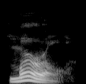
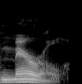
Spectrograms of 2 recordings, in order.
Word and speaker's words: Merle: I want to apologize in advance because Dan Rather, for some reason, pronounces Merle as Merle, or Merrill. I think he says Merrill in one of these clips anyway. And I say Merle. Dan Rather says Merrill.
